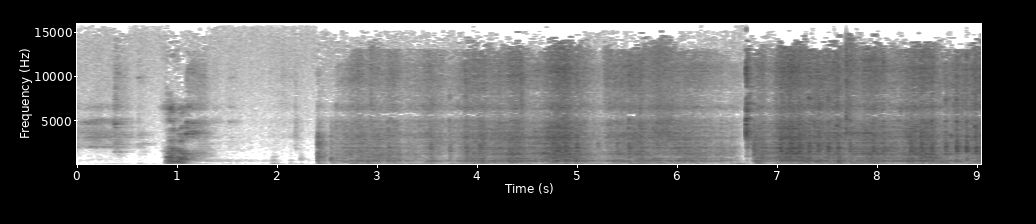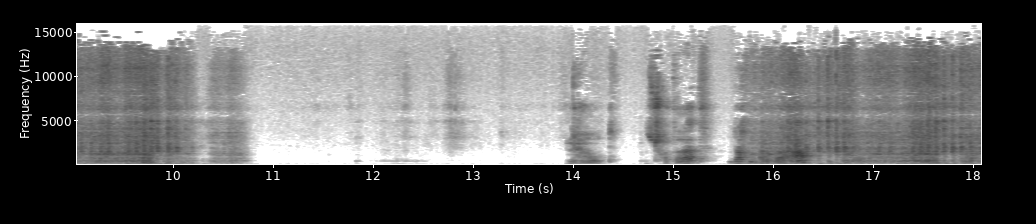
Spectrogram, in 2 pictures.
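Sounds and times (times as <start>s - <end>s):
pasta machine rollers whirring: 2.4s - 10.8s, 15.7s - 18.0s.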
